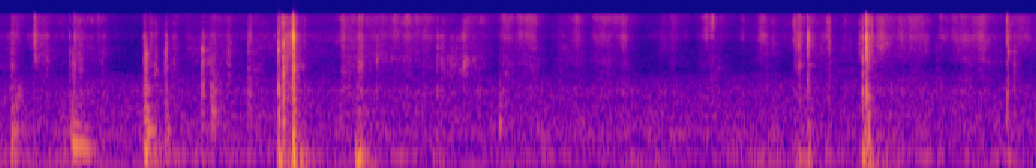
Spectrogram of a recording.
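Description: Tarot cards being handled and laid on a tabletop: scattered light clicks and taps, the sharpest about two seconds in and another a little before the end.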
